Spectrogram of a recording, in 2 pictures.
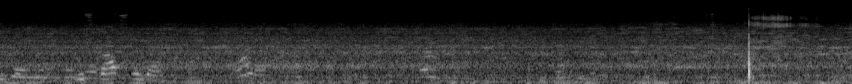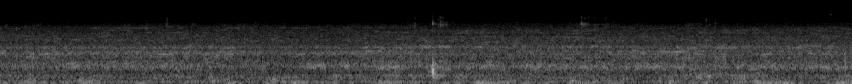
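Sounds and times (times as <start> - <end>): train rumble from inside carriage: 0.0 - 7.5.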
